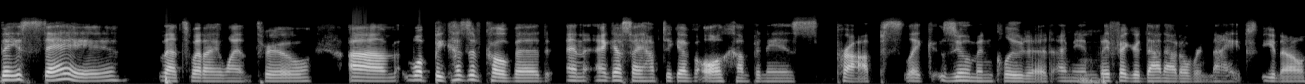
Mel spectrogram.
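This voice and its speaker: A woman with an American accent and a very deep, low pitch, ordinary pitch variation and a fairly slow pace, in a dry, close sound with no echo against a quiet background. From Wisconsin. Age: 30s. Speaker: insurance agency owner. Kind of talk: casual interview chat.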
